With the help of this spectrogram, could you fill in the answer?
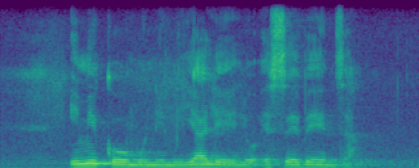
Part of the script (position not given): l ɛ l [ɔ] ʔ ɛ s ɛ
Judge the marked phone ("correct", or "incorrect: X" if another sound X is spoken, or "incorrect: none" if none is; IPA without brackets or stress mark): correct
